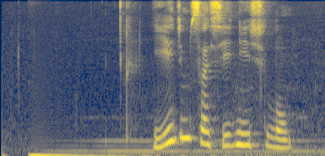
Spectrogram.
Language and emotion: Russian, neutral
